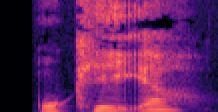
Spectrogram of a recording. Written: rokere

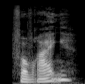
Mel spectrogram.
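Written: FORVRÆNG

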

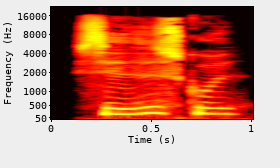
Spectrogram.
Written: sideskud

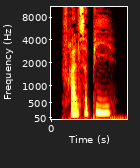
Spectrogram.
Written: frelserpige

